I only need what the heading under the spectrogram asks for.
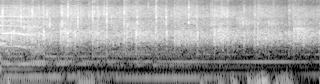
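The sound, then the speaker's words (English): A crowd applauds for Experience Church steadily for a few seconds, a dense wash of clapping hands at an even loudness, with a low sustained tone humming underneath. “Can we give a round of applause for Experience Church?”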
